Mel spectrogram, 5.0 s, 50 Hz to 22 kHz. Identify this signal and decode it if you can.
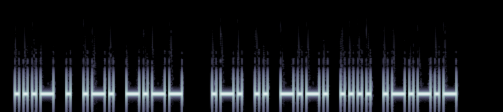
Morse code, heard as a keyed tone, about 28 wpm, 700 Hz. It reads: VERY RICH.
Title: Sentences from Top 1200 Words 28wpm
